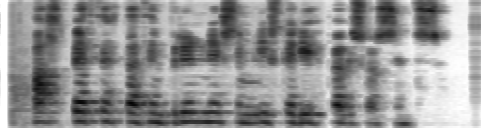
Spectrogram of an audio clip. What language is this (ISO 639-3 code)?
isl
